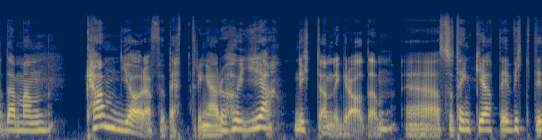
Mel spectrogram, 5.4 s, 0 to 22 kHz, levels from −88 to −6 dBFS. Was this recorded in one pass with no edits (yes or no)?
yes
